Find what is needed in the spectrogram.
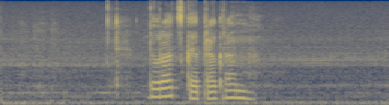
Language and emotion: Russian, sad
